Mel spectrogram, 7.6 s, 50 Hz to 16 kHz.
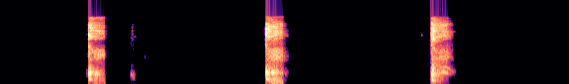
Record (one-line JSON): {"three_cough_length": "7.6 s", "three_cough_amplitude": 30668, "three_cough_signal_mean_std_ratio": 0.2, "survey_phase": "beta (2021-08-13 to 2022-03-07)", "age": "18-44", "gender": "Female", "wearing_mask": "No", "symptom_cough_any": true, "symptom_runny_or_blocked_nose": true, "symptom_shortness_of_breath": true, "symptom_sore_throat": true, "symptom_fatigue": true, "symptom_other": true, "symptom_onset": "3 days", "smoker_status": "Never smoked", "respiratory_condition_asthma": false, "respiratory_condition_other": false, "recruitment_source": "Test and Trace", "submission_delay": "1 day", "covid_test_result": "Positive", "covid_test_method": "ePCR"}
